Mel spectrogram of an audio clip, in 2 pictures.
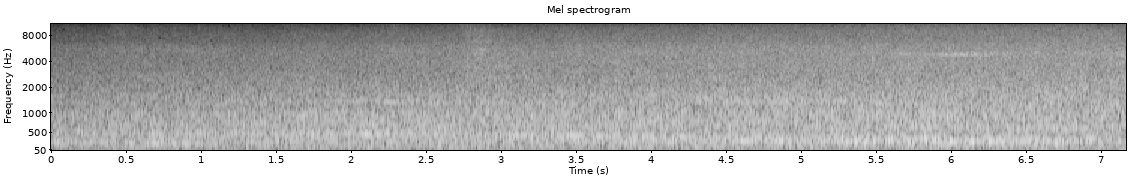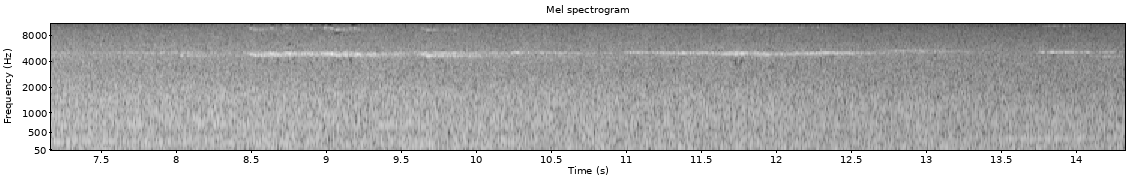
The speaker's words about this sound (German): Und dann rauscht aus der Ferne fast bedrohlich ein Zug heran. Erst nur ganz leise wird er schnell lauter, bis er mit Wucht aus dem Tunnel in die unterirdische Halle geschossen wird.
